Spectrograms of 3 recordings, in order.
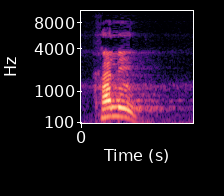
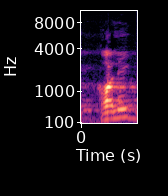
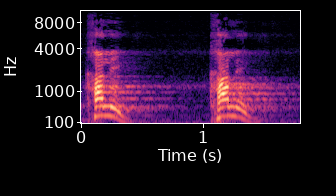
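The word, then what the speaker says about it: colleague: খালিগ, এটাকে অনেকে কলিগ বলে, উচ্চারণ খালিগ, সহকর্মী, co-worker মানে হলো সহকর্মী।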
